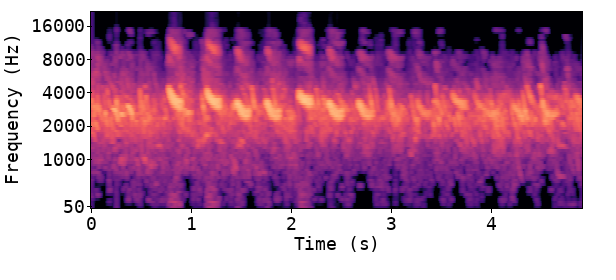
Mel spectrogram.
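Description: Purple martins give rich, gurgling chirps and creaky warbles, about three notes a second, in a busy overlapping chorus; no other sounds stand out.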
